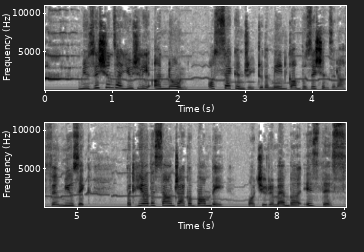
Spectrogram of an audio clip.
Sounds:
music, speech

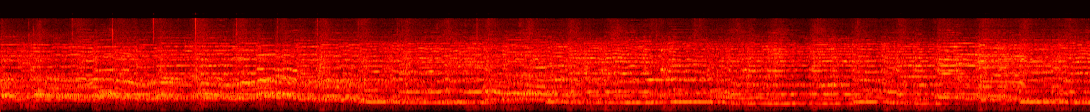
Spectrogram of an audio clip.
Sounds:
guitar, acoustic guitar, musical instrument, plucked string instrument, strum, music

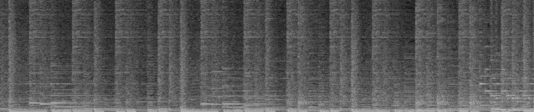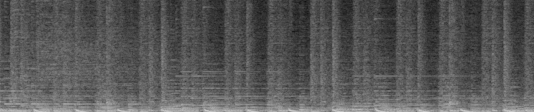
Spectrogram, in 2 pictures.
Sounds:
music

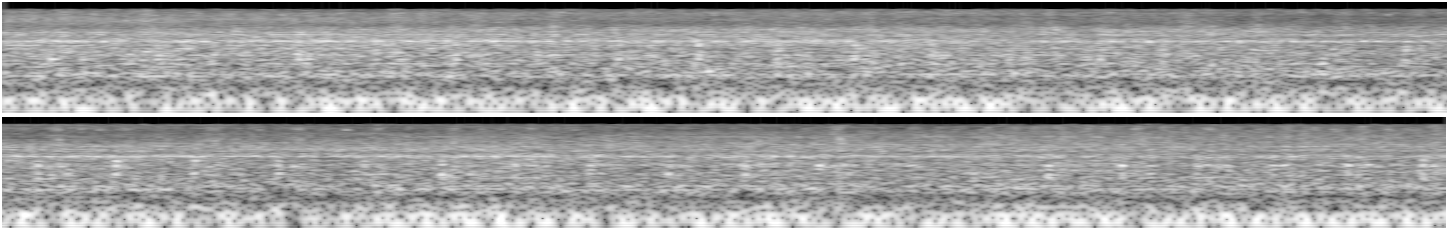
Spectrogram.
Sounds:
vehicle, car

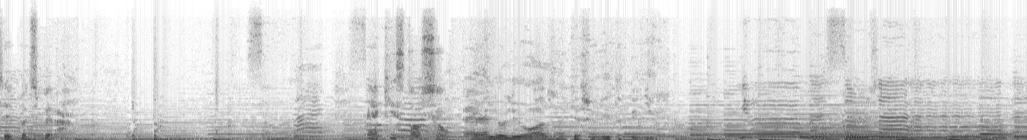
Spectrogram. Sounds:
speech, music

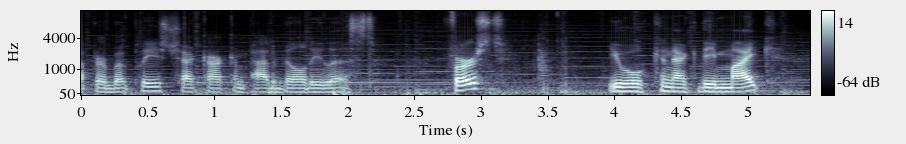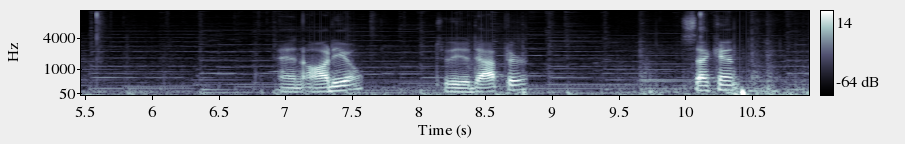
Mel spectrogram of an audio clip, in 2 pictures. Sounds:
music, speech

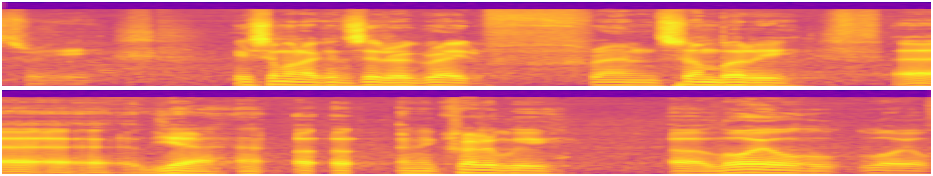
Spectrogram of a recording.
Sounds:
narration, speech, man speaking

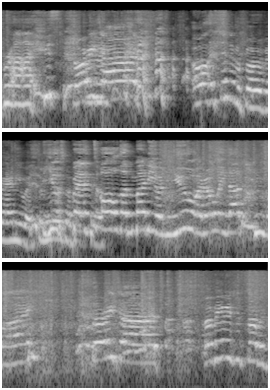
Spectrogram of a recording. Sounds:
speech, inside a small room

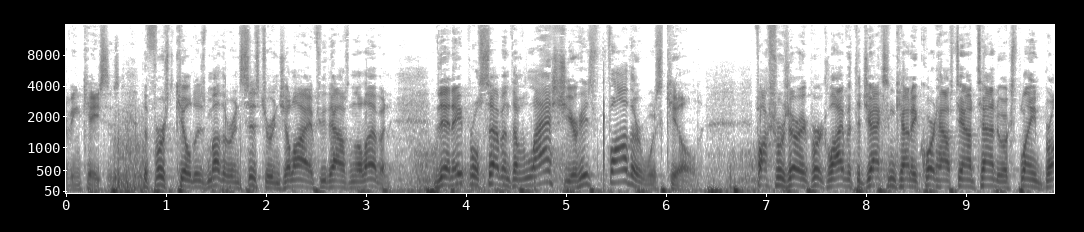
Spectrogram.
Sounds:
speech

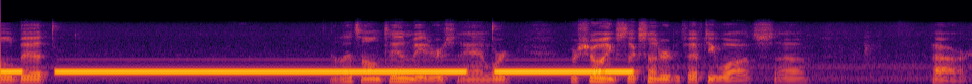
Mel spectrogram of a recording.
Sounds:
bleep

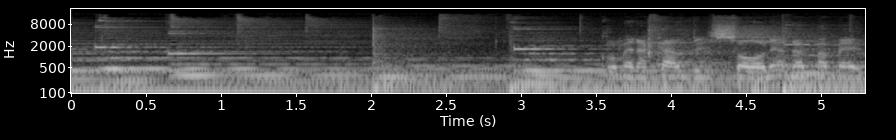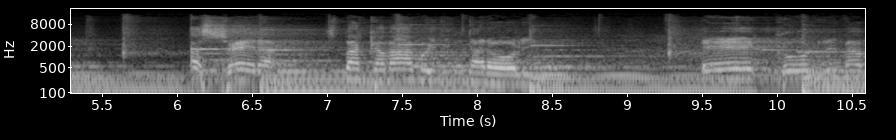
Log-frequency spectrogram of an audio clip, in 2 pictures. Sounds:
speech, music

